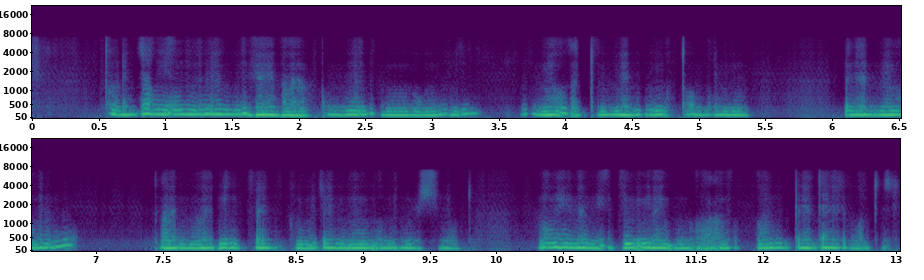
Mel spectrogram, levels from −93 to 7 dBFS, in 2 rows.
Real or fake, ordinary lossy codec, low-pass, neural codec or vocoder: fake; MP3, 64 kbps; 7.2 kHz; codec, 16 kHz, 0.5 kbps, FreqCodec, smaller model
